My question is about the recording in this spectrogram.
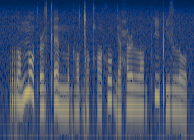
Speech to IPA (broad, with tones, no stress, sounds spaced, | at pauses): r ɔ˨ nː ɔ˦˨ tʼ ə˞˨ z kʼ ɛ˦˨ mː ə˨ ɡ ɦ ɔ˨ ɡ͡ǀ o˨ qʰ ɔ˨ x o˦ ɡ ɛ˨ ħ ə˞˦ lː ɔ˦ ɡ pʰ i˦ pʼ i˨ z lː o˨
